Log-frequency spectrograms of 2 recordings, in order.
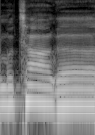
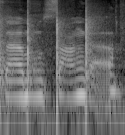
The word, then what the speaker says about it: Musanga: So, today we have a mental health therapist, Matanga. Let's give a round of applause. Y'all better be clapping, too. You just butchered my name. It's Musanga.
